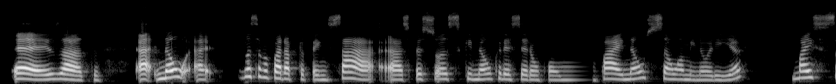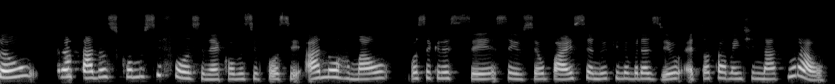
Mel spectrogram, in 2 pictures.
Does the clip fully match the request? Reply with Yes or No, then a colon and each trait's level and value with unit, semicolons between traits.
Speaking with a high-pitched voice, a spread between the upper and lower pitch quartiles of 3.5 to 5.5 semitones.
Yes: very high, 255 Hz; average, 3.8 semitones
